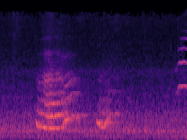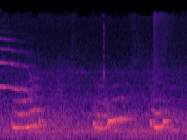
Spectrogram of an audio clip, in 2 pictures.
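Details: Mother cat Xaxa, a blue golden British Shorthair, talks while hugging her tiny kitten Piano; a string of five short chirping meows, one higher and longer, with a faint hum and a click in a small room.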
